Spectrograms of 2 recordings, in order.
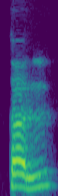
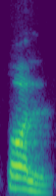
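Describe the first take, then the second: First: The T is said light and thin. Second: The T is said heavy and thick. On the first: The speaker calls it wrong. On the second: The speaker calls it right.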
